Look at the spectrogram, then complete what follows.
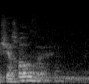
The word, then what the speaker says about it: Jehovah: church would have latin latin does not have a y it had a j so they substituted a j for the y and they thought that that was the pronunciation and they came up with the word jehovah all right that sounds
